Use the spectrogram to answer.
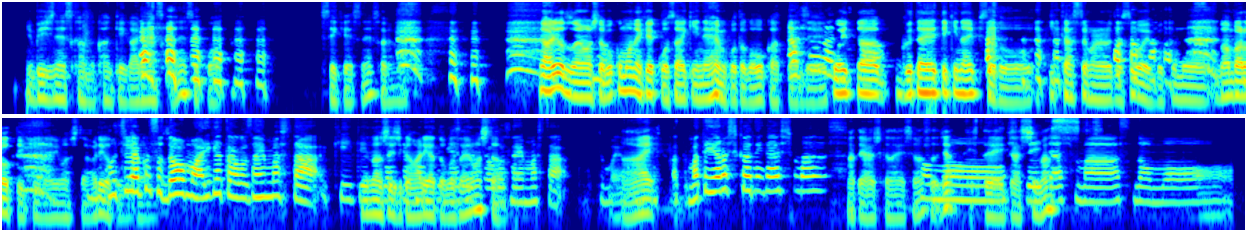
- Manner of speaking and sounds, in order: tapping; laugh; laugh; laugh; unintelligible speech
- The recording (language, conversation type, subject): Japanese, podcast, 行き詰まったと感じたとき、どのように乗り越えますか？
